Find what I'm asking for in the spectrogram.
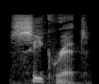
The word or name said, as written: secret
